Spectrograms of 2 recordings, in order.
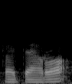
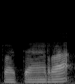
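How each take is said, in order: First: The r sound is heavy and full. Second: The r sound is light and thin. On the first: The speaker calls it right. "الراء تفخيم ചെയ്യാനുണ്ട്" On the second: The speaker calls it wrong. "എന്നാവാതെ"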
